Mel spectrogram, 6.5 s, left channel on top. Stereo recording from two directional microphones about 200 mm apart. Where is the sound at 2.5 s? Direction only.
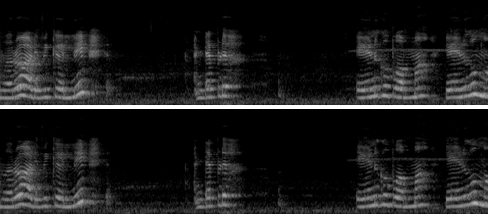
20° right (ahead or behind).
